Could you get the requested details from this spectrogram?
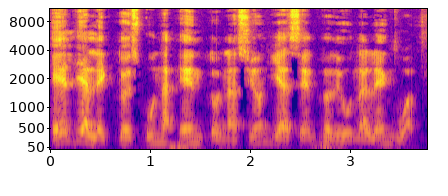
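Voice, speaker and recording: A man teaching a recorded lesson, explaining patiently and checking understanding with quick asides. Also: on the high side, sharp tone, slight background noise.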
